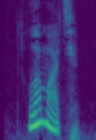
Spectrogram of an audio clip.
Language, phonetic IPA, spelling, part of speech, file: Russian, [ɫɐˈmatʲ], ломать, verb, Ru-ломать.ogg
- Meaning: 1. to break, to fracture 2. to quarry (stone) 3. to rack, to cause to ache 4. to cause (someone) to lose spirit or will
